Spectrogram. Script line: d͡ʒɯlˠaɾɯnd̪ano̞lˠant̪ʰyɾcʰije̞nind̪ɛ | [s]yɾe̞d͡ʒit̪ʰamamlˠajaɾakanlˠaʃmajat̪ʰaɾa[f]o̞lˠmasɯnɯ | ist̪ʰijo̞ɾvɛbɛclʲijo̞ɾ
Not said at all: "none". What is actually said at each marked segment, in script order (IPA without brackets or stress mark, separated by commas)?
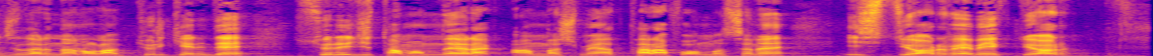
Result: s, f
